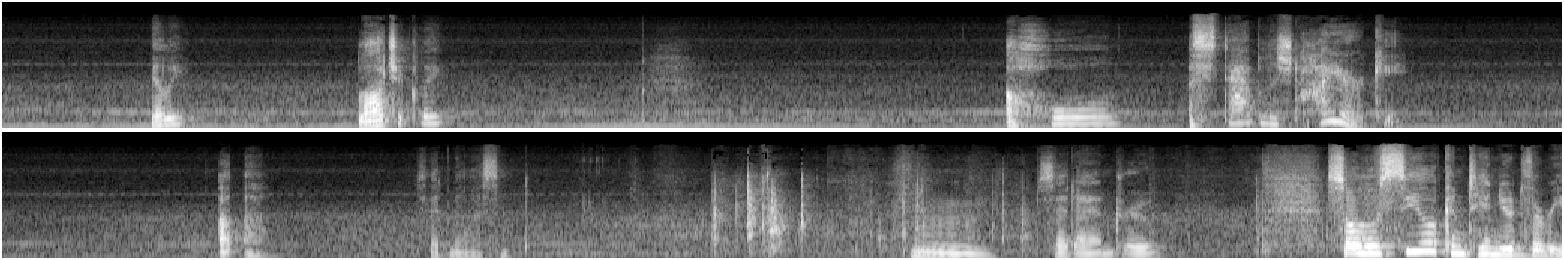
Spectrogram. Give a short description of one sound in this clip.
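A middle-aged man speaks close to a microphone in short, animated bursts with pauses.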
